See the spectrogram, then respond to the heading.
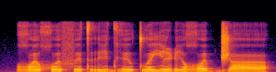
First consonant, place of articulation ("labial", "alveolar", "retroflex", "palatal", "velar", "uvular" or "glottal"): uvular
